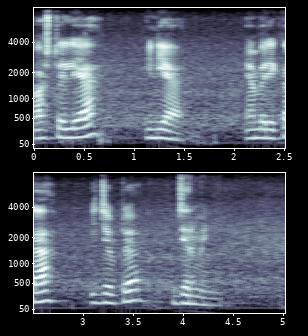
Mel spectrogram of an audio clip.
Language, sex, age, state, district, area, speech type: Kashmiri, male, 18-30, Jammu and Kashmir, Ganderbal, rural, spontaneous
